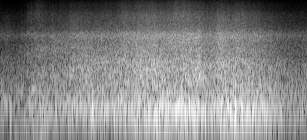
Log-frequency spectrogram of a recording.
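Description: Ocean surf with wind: a wave's rush builds up to a peak about three to four seconds in and then falls away.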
